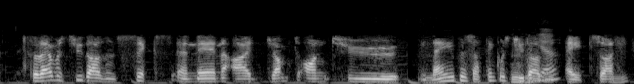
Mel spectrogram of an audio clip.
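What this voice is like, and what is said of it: South African accent. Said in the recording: “it's still straight up South African”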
